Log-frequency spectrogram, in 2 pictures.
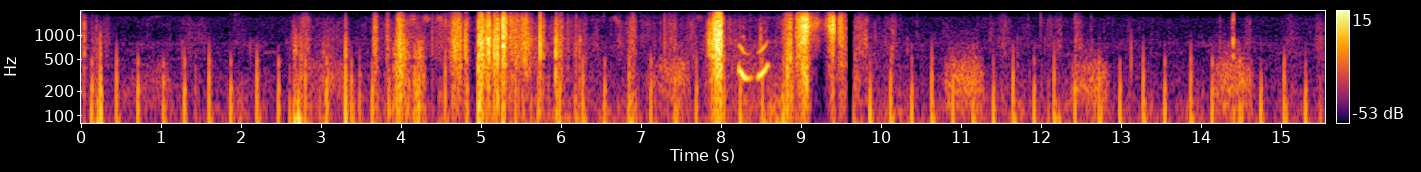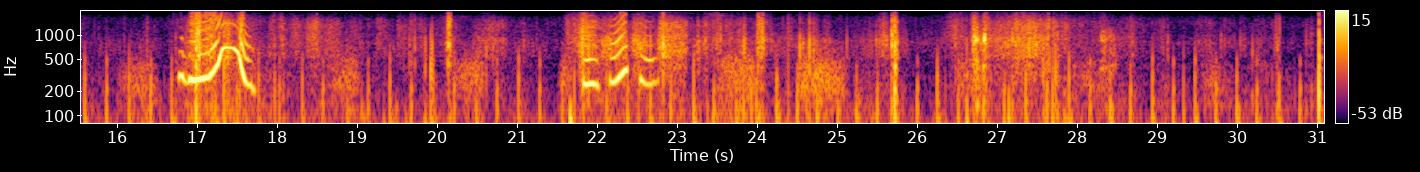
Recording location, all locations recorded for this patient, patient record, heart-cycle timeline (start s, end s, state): mitral valve (MV)
aortic valve (AV)+aortic valve (AV)+aortic valve (AV)+mitral valve (MV)
#Age: Child
#Sex: Male
#Height: 99.0 cm
#Weight: 15.5 kg
#Pregnancy status: False
#Murmur: Absent
#Murmur locations: nan
#Most audible location: nan
#Systolic murmur timing: nan
#Systolic murmur shape: nan
#Systolic murmur grading: nan
#Systolic murmur pitch: nan
#Systolic murmur quality: nan
#Diastolic murmur timing: nan
#Diastolic murmur shape: nan
#Diastolic murmur grading: nan
#Diastolic murmur pitch: nan
#Diastolic murmur quality: nan
#Outcome: Normal
#Campaign: 2014 screening campaign
0.00	10.09	unannotated
10.09	10.19	S1
10.19	10.34	systole
10.34	10.42	S2
10.42	10.62	diastole
10.62	10.74	S1
10.74	10.88	systole
10.88	10.94	S2
10.94	11.12	diastole
11.12	11.24	S1
11.24	11.38	systole
11.38	11.48	S2
11.48	11.64	diastole
11.64	11.76	S1
11.76	11.90	systole
11.90	11.98	S2
11.98	12.16	diastole
12.16	12.26	S1
12.26	12.40	systole
12.40	12.50	S2
12.50	12.70	diastole
12.70	12.80	S1
12.80	12.96	systole
12.96	13.06	S2
13.06	13.26	diastole
13.26	13.36	S1
13.36	13.54	systole
13.54	13.62	S2
13.62	13.86	diastole
13.86	13.96	S1
13.96	14.12	systole
14.12	14.22	S2
14.22	14.46	diastole
14.46	14.56	S1
14.56	14.72	systole
14.72	14.82	S2
14.82	15.02	diastole
15.02	15.14	S1
15.14	15.30	systole
15.30	15.38	S2
15.38	15.58	diastole
15.58	15.70	S1
15.70	15.86	systole
15.86	15.94	S2
15.94	16.14	diastole
16.14	31.09	unannotated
